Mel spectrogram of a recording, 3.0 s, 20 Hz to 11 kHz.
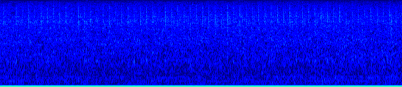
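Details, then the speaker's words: Heart auscultation teaching example of paradoxical splitting of the second heart sound: single S2 on inspiration, split appearing as the pulmonary component moves forward with reduced return. "en inspiración disminuye el retorno y el componente pulmonar hacia adelante redu se desdobla paradójicamente entre comillas así aparece"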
